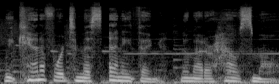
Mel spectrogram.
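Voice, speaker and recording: An actress playing a confident, teasing young covert operative in a video game, with a sly, unhurried delivery. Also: female voice, low-pitched, music in the background. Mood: businesslike. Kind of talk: scripted video game dialogue.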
